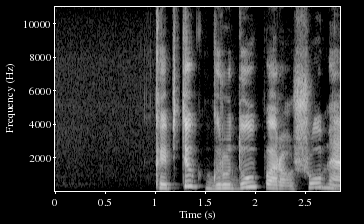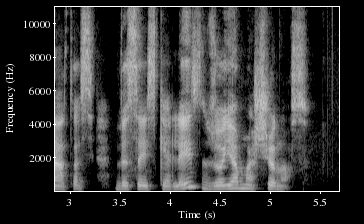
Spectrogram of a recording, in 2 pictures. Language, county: Lithuanian, Šiauliai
